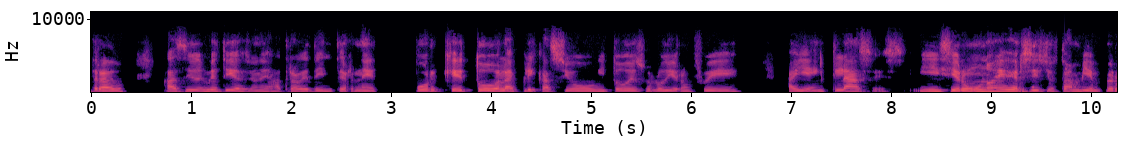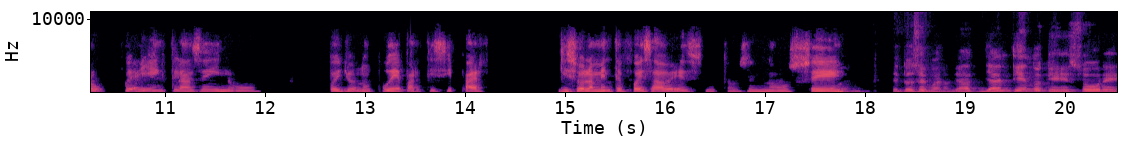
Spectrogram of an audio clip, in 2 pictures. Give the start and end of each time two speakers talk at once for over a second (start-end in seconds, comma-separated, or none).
none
